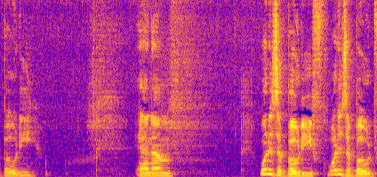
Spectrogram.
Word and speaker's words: Bode: I think that's how you pronounce it, Bode, Bode.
